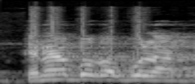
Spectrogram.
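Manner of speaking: sharp demand. Acted. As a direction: call him out, loudly. Elder demands why he goes home. (tanya keras dengan nada tinggi)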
